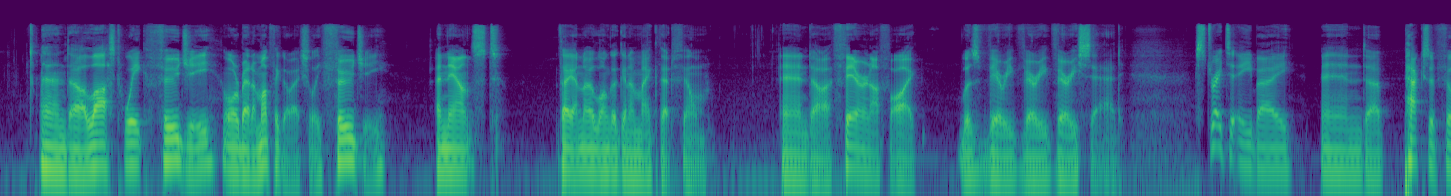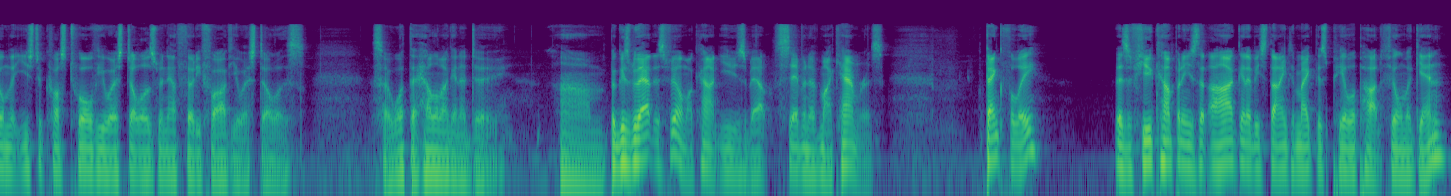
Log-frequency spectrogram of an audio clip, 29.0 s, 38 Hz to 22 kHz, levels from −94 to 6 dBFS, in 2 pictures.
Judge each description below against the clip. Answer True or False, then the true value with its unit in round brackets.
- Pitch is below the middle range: True (85 Hz)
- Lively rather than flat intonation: True (5.7 semitones)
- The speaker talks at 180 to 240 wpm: True (190 wpm)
